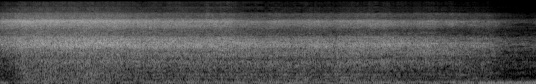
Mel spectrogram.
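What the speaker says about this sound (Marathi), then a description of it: "आपलं जे गरम पाणी करून घेतलं आहे ते टाकून देणार मी आता याच्यात" Hot water, already boiled on the stove, is poured into hot masala in a pan while making khichdi. It sends up a loud, steady hiss of steam that holds for several seconds and then eases slightly toward the end.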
